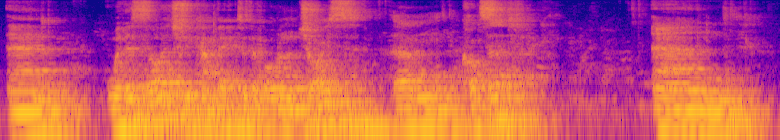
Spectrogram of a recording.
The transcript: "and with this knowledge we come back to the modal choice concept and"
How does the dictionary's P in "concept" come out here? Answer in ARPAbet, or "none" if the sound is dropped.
none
